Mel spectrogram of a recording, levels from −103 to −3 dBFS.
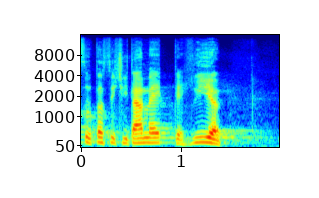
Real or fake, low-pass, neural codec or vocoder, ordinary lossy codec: fake; 14.4 kHz; codec, 44.1 kHz, 2.6 kbps, SNAC; none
